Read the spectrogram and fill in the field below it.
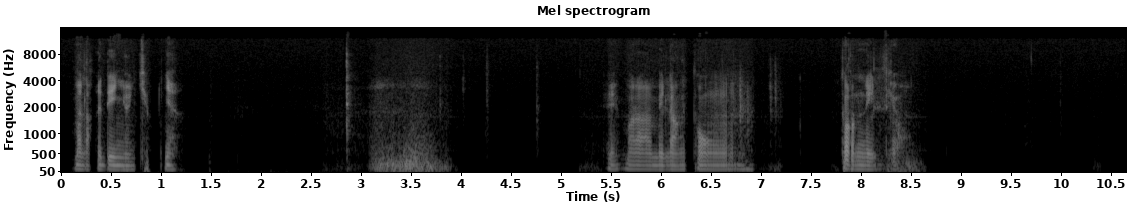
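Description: Light clicks and taps come from hands handling a hard plastic part.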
